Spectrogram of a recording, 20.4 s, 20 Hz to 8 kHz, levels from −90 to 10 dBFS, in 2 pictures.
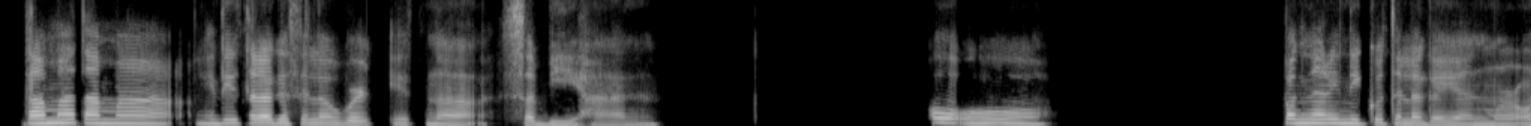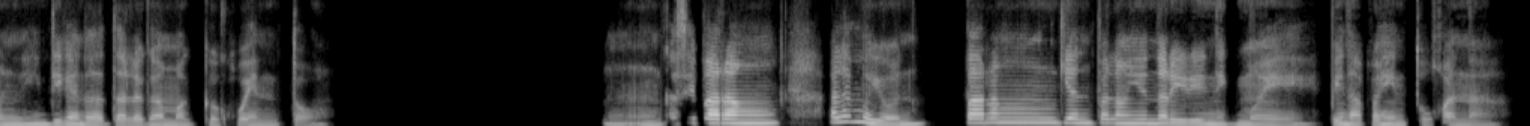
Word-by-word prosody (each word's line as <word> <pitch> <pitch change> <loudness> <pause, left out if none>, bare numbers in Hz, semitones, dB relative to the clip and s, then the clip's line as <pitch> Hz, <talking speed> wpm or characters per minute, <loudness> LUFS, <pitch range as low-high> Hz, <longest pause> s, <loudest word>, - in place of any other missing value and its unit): Tama, 265 +2 +6
tama. 250 -4 +2 0.2
Hindi 240 -1 -2
talaga 230 -1 +4
sila 220 -1 -2
worth 205 0 -2
it - - -7
na 190 -3 -1 0.2
sabihan. 180 -2 -4 1.8
Oo. 230 -6 0 1.6
Pag 265 0 +4
narinig 260 -3 +2
ko 230 - -3
talaga 215 -4 -1
yan 195 -1 -3
more 185 0 -4
on 185 0 -2
hindi 195 +1 -2
ka 200 - +2
na 200 -1 0
talaga 185 -1 -2
magkukuwento. 170 -1 -7 1.8
Mm, 195 -3 -7
kasi 210 +9 -3
parang 260 -1 +7 0.3
alam 320 +3 +1
mo - - +4
yun, 200 +1 -1 0.2
parang 290 0 +3
yan 275 -1 +1
palang 255 -1 +1
yung 250 - +1
naririnig 215 -4 +1
mo, 190 0 -3
eh, 180 +2 -5
pinapahinto 195 -3 -2
ka 170 0 -4
na. 165 +1 -9
210 Hz, 110 wpm, -23 LUFS, 185-250 Hz, 1.8 s, parang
